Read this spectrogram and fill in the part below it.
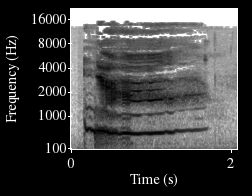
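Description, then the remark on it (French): A person imitates a cat's meow with one long, sustained wailing tone lasting about a second and a half, loud, with no other sounds around it. “C'est toi, mais c'est toi qui essaie d'imiter un...”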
